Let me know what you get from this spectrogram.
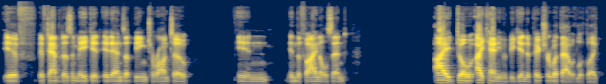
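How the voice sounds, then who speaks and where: A man co-hosting a casual sports podcast, excitable and slangy, speaking with emphatic bursts. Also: low voice, normal speed, dry recording, studio quality. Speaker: podcast co-host.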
